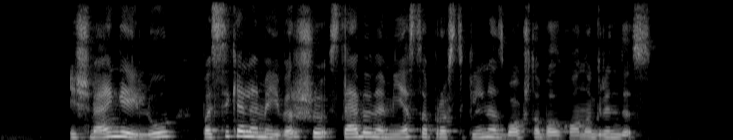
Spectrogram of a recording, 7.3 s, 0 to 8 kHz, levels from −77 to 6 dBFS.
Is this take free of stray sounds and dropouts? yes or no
yes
